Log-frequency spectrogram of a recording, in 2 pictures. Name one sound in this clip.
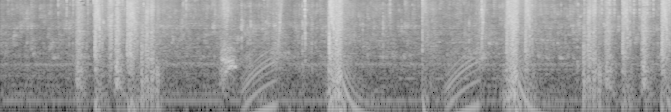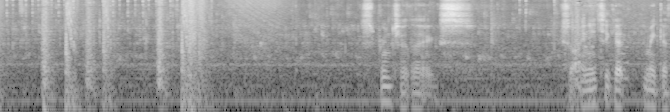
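Sword slashes and magic blasts whoosh and crack in a video game fight.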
